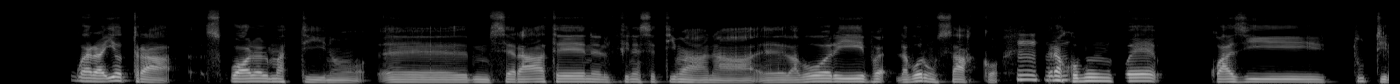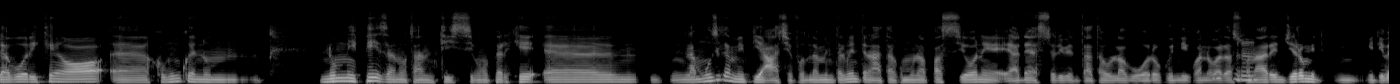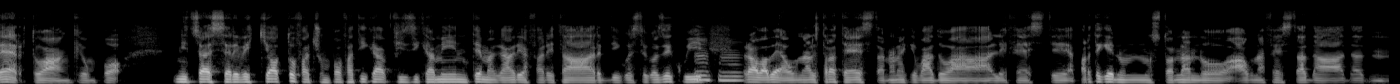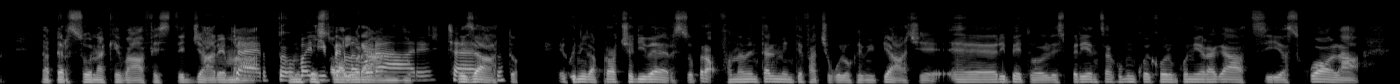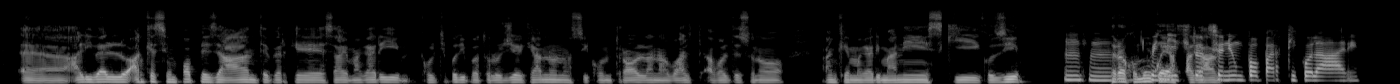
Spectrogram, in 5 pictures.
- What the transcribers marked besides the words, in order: "Guarda" said as "guara"
- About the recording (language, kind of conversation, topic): Italian, podcast, Cosa conta di più per te nella carriera: lo stipendio o il benessere?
